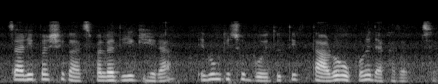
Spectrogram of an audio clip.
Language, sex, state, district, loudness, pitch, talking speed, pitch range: Bengali, female, West Bengal, Darjeeling, -19 LUFS, 200 Hz, 150 wpm, 175-225 Hz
